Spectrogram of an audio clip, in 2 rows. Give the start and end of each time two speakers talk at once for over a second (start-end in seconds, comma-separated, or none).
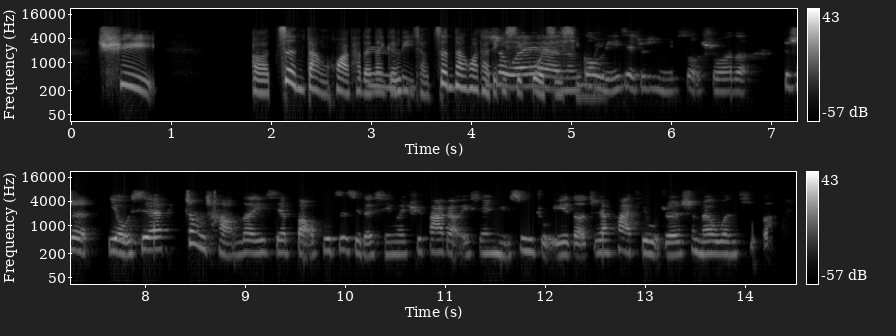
4.1-5.4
